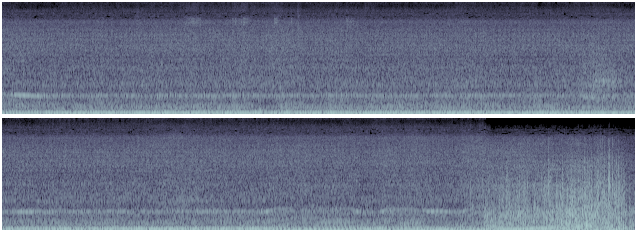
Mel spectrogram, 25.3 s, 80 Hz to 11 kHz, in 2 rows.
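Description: Porsche 914-6's 2.7-litre twin-plug flat-six idling steadily, then revving up and pulling away about 22 seconds in, with wind noise building as the car gathers speed.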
